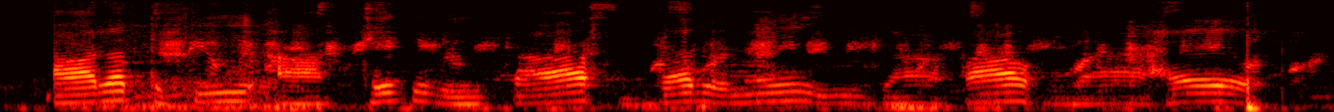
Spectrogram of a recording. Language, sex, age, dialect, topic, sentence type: Hindi, female, 51-55, Marwari Dhudhari, banking, statement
